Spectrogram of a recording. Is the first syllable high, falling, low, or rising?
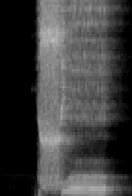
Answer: low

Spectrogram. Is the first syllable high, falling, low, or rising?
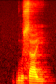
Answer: low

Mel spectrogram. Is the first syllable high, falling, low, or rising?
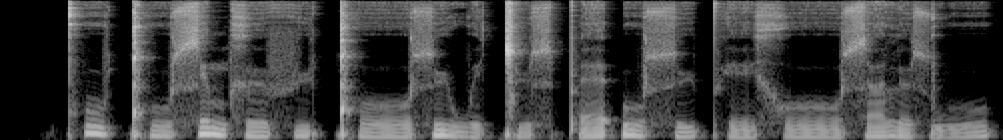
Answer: falling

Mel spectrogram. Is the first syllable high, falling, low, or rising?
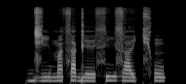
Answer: low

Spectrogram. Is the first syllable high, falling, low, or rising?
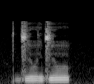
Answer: low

